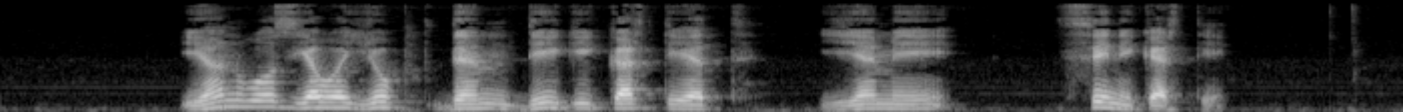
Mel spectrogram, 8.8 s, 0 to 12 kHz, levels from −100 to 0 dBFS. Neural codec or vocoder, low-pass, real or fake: none; 9.9 kHz; real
